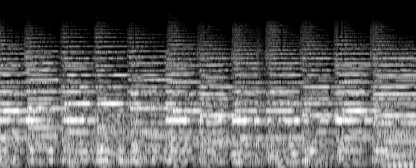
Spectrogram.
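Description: Instrumental music on a keyboard instrument: sustained chords, with a new note or chord sounding about twice a second.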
